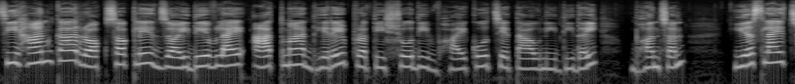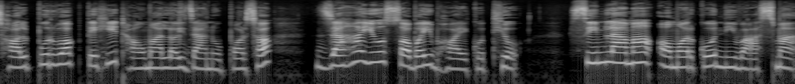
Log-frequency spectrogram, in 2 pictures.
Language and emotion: Nepali, neutral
